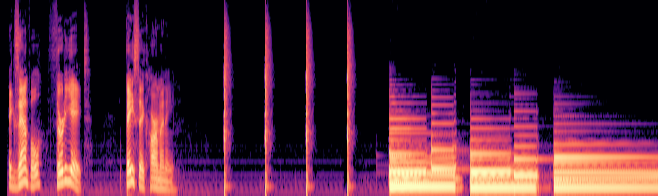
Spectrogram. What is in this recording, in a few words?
Jazz; jue shi ji ta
